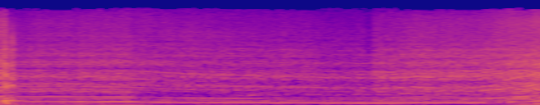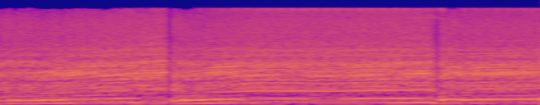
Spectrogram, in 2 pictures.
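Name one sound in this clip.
A racing prototype car's engine revs hard as it accelerates and shifts up through the gears.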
